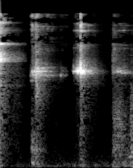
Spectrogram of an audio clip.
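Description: A hand-held jingle percussion instrument shaken in four short, sharp strokes, each a bright metallic jingle, spaced about half a second apart.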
